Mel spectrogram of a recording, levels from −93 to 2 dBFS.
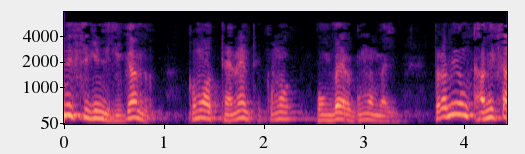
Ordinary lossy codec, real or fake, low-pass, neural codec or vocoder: MP3, 24 kbps; fake; 7.2 kHz; codec, 16 kHz, 4 kbps, FreqCodec, smaller model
